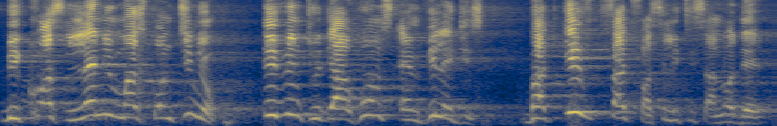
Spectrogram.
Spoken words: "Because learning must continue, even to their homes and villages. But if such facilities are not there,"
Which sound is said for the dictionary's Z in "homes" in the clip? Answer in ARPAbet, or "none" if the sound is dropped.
S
